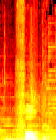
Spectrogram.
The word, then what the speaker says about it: Folger: Throughout the interview, Matias pronounces Folger with a hard G, Folger.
